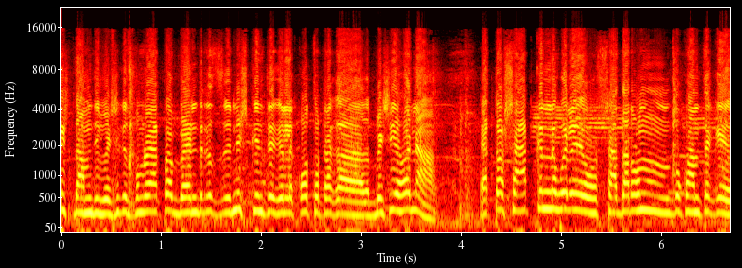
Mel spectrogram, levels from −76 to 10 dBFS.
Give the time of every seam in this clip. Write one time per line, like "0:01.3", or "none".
none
